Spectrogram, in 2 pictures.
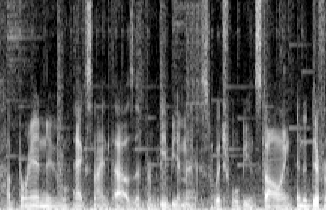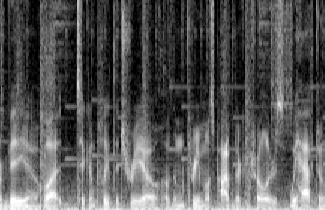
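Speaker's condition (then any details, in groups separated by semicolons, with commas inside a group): No condition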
